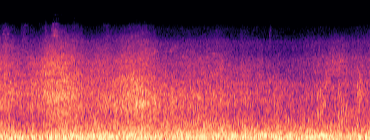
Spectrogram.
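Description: Steady rushing noise from riding a bicycle alongside road traffic, with wind rumbling on the action camera's microphone and car traffic underneath. A brighter swell of noise rises and fades about one to three seconds in.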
